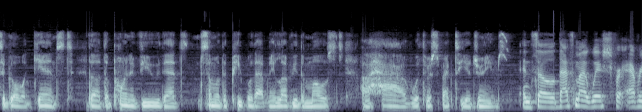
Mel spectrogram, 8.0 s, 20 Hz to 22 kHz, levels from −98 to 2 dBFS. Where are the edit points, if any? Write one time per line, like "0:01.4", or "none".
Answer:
0:01.0
0:06.3

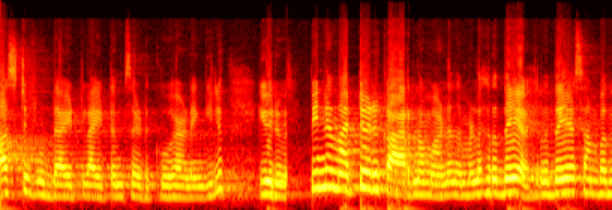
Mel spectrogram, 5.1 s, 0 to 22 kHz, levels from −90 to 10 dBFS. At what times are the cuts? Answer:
0:02.4

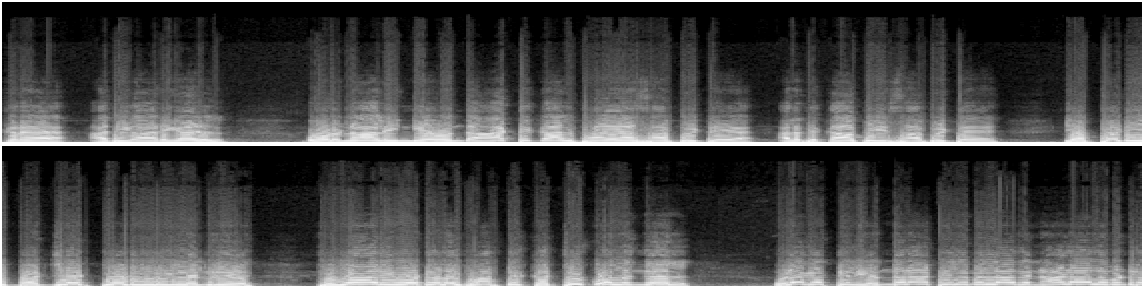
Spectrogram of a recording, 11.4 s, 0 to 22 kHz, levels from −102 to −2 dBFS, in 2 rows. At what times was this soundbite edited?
0:09.2

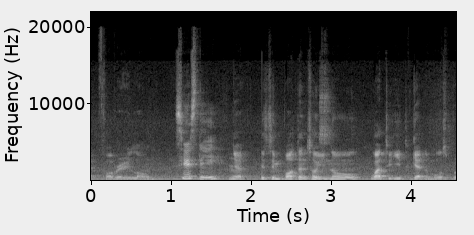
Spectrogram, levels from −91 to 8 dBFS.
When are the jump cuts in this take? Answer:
0:02.0
0:03.4

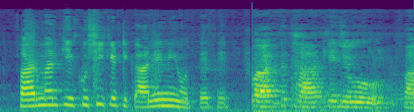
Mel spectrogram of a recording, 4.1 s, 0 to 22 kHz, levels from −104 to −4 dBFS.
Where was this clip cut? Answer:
0:02.5

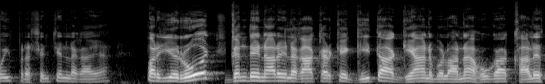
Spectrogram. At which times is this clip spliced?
0:02.2

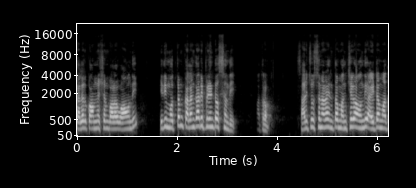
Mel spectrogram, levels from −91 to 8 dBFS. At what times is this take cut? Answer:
0:03.7

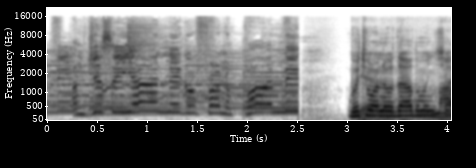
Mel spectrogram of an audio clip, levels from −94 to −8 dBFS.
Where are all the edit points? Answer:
0:02.7

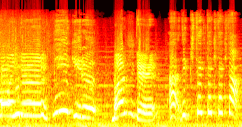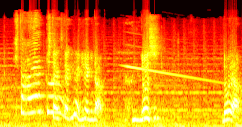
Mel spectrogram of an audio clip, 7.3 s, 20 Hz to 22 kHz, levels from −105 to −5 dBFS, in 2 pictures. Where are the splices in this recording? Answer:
0:05.2

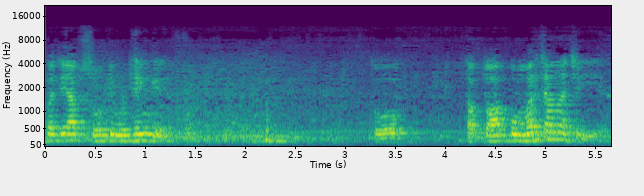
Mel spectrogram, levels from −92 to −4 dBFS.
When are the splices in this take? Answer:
none

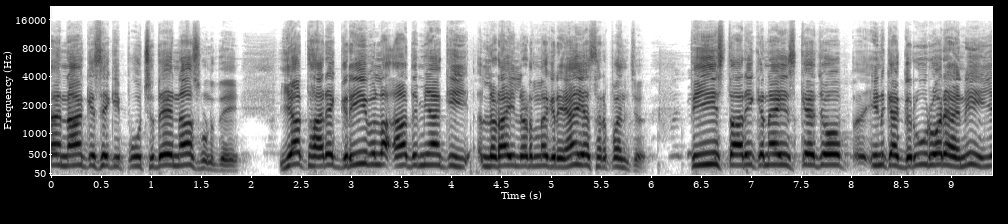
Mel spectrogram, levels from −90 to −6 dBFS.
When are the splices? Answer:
none

